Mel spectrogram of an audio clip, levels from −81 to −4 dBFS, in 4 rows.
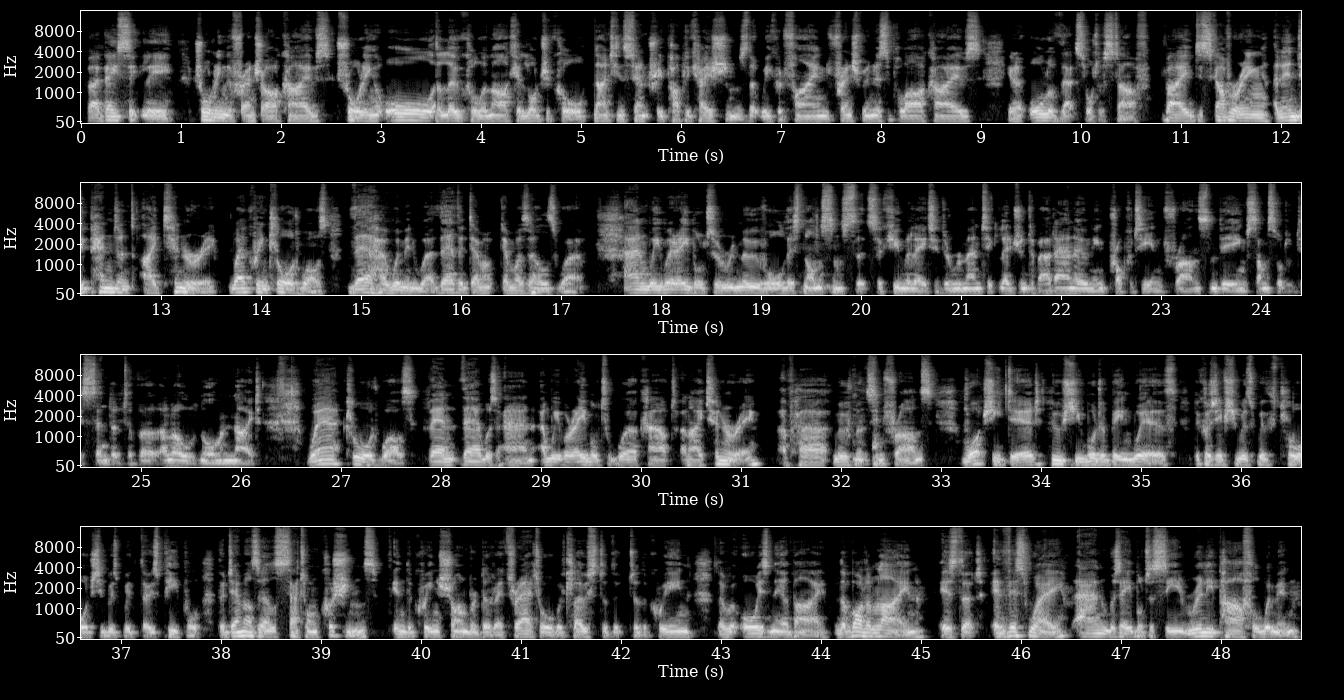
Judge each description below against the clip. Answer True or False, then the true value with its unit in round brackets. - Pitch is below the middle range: True (95 Hz)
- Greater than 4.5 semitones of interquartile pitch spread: True (5.1 semitones)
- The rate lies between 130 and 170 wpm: False (195 wpm)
